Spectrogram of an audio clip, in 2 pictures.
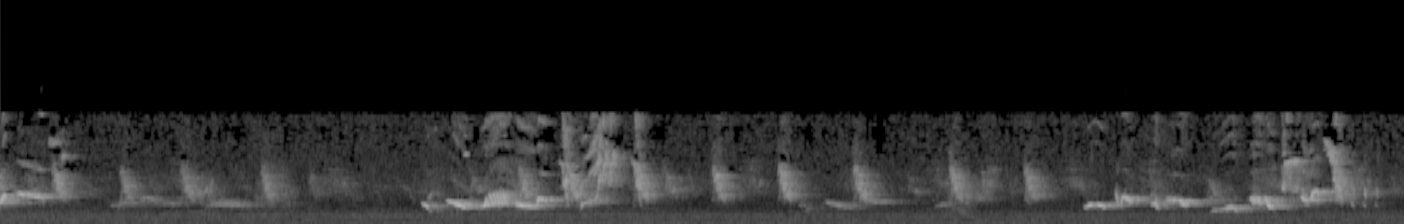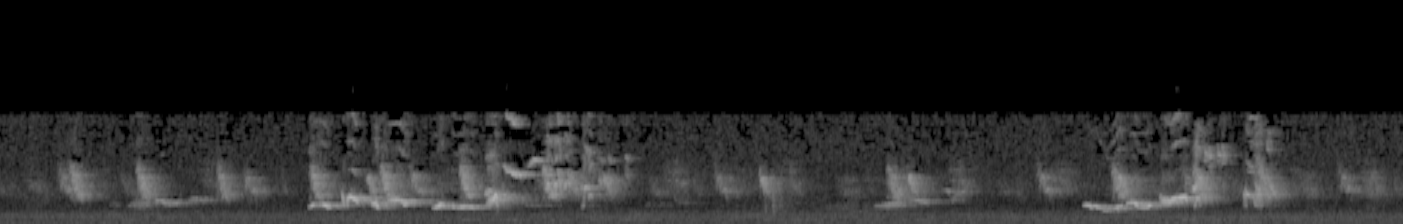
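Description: Birds singing: a louder burst of twittering song every six or seven seconds, with quick short chirps repeating in between.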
